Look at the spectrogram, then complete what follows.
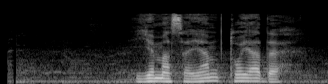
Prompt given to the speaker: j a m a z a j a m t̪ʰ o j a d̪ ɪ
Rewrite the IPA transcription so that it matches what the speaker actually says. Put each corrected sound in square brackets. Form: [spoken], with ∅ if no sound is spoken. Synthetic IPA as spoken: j [e] m a [s] a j a m t̪ʰ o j a d̪ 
